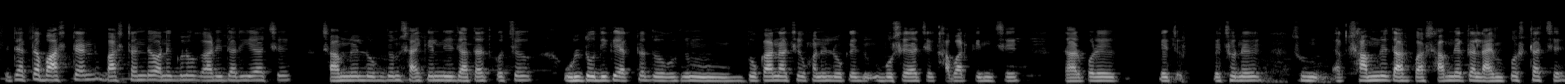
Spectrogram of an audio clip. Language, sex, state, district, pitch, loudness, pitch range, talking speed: Bengali, female, West Bengal, Dakshin Dinajpur, 180 Hz, -30 LUFS, 170-190 Hz, 170 wpm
